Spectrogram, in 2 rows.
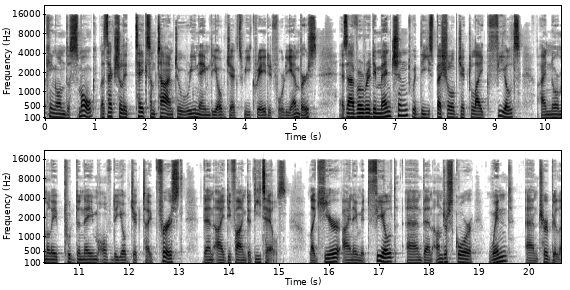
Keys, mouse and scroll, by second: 0.0 click, 5.2 click, 5.5-6.0 middle drag, 6.0 click, 6.4 click, 8.0 Return, 8.0-10.1 drag, 10.8 click, 11.6 click, 12.1-15.3 drag, 14.3 Return, 17.2 Return, 18.3-20.6 drag, 20.1 Return.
